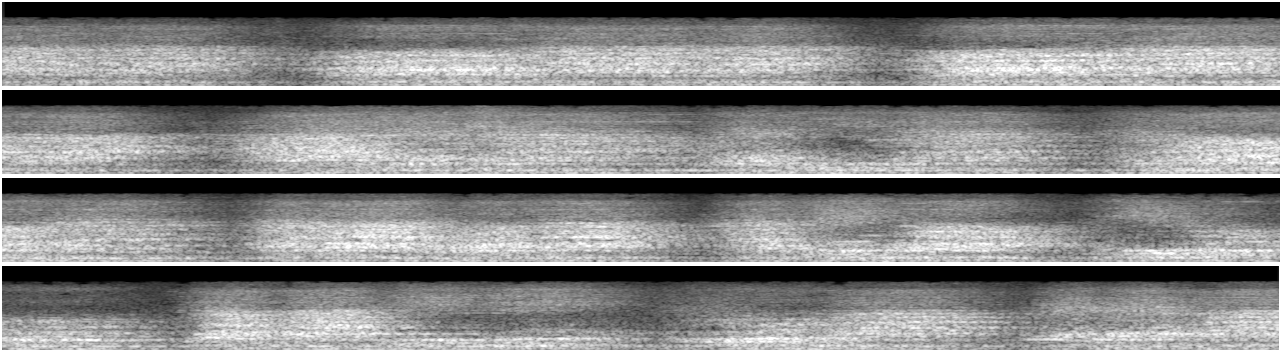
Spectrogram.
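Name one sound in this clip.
A large crowd chants a prayer together in unison, in phrases with short pauses, echoing in a large hall.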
